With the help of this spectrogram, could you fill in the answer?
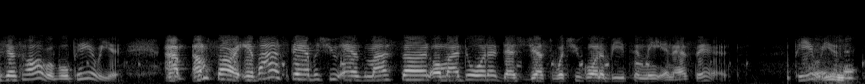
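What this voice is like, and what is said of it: Congested voice with a cold. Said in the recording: “I have a cold.”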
